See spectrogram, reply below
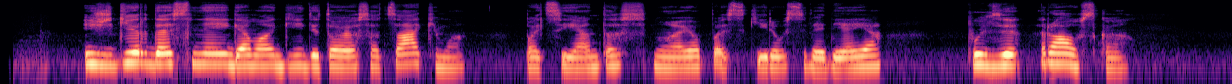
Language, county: Lithuanian, Vilnius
